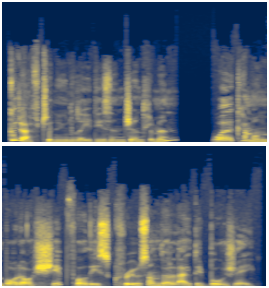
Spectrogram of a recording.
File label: UK ACCUEIL, audio guide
